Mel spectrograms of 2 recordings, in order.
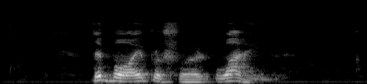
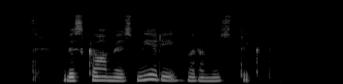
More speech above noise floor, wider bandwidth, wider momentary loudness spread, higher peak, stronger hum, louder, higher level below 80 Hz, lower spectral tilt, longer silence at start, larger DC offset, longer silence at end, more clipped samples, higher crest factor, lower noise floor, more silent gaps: first, 44 dB vs 40 dB; second, 7.4 kHz vs 11.5 kHz; second, 11 LU vs 20 LU; first, -4 dBFS vs -24 dBFS; neither; first, -22 LUFS vs -41 LUFS; first, -62 dBFS vs under -90 dBFS; first, -8 dB/octave vs -4.5 dB/octave; first, 0.95 s vs 0.3 s; neither; first, 1 s vs 0.85 s; neither; about the same, 20 dB vs 20 dB; second, -65 dBFS vs -81 dBFS; neither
